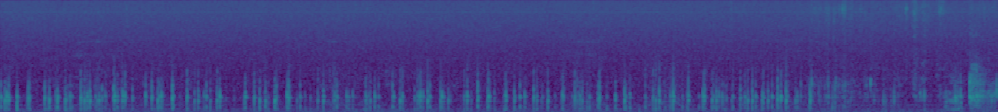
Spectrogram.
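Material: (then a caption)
Rubber. A red canvas sneaker is held upside down while fingertips and nails tap and scratch its waffle-pattern rubber sole. The result is a fast, steady stream of soft, muffled low-mid taps with a faint scratchy texture, ending in a slightly louder swell of scratching.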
